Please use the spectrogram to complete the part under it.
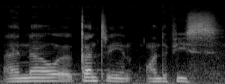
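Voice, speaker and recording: Interviewed as a guest, a community association president with a South Sudanese accent hesitates a lot, his answers coming out in halting bits. A slight hiss or hum underlies his fairly high, level voice, which has a mellow, gravelly texture.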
